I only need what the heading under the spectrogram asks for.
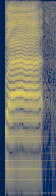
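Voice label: "gai1", Mandarin Chinese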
